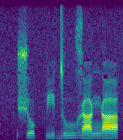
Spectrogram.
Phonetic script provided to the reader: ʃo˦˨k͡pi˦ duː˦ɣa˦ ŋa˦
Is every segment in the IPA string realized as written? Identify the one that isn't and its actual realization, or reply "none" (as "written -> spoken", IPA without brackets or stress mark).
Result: none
